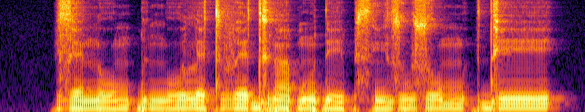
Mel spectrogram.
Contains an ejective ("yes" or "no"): no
